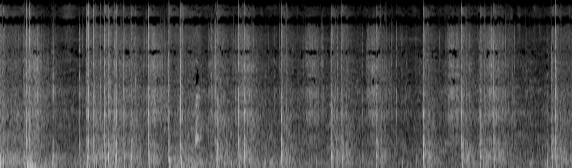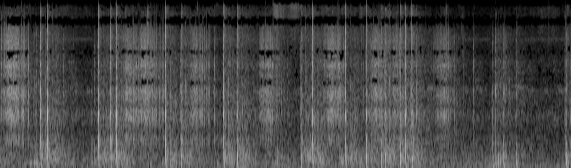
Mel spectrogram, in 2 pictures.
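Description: Fireworks display: aerial shells bursting one after another with bangs and crackling, in a dense barrage that thins out near the end.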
